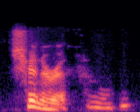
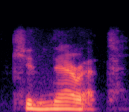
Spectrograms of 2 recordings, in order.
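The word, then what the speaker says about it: Kinneret: Most Americans mispronounce it as chinit, but it's kinerit because kinerit is the Hebrew word for a harp.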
